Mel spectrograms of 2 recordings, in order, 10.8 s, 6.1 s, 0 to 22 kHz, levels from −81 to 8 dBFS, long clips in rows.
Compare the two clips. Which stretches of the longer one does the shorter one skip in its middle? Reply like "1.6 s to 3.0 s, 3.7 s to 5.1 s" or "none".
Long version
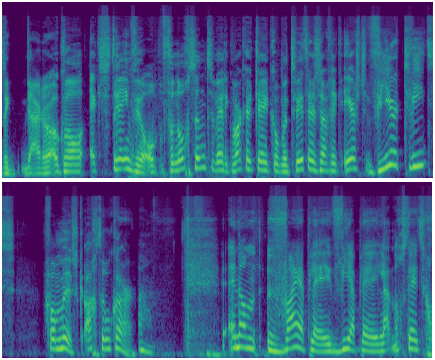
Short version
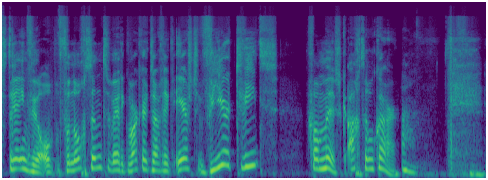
3.1 s to 3.9 s

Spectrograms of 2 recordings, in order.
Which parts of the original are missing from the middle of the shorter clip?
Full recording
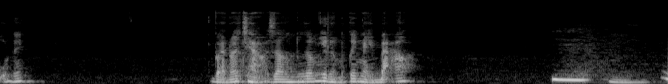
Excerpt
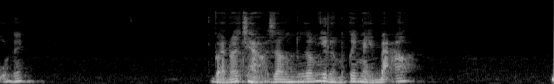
none

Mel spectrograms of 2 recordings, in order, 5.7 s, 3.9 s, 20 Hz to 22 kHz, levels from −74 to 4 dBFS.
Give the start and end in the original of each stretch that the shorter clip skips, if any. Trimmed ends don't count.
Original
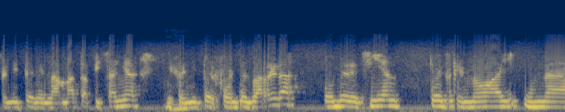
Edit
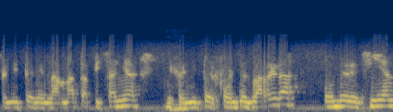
none

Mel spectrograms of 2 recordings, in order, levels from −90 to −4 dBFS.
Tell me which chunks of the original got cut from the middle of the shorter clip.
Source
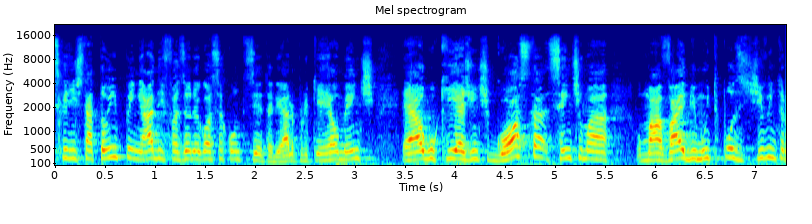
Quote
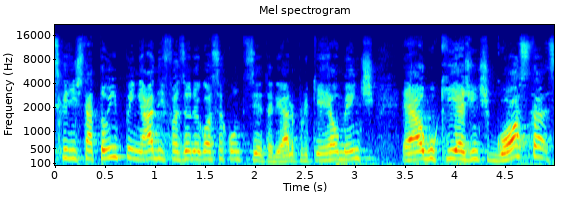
none

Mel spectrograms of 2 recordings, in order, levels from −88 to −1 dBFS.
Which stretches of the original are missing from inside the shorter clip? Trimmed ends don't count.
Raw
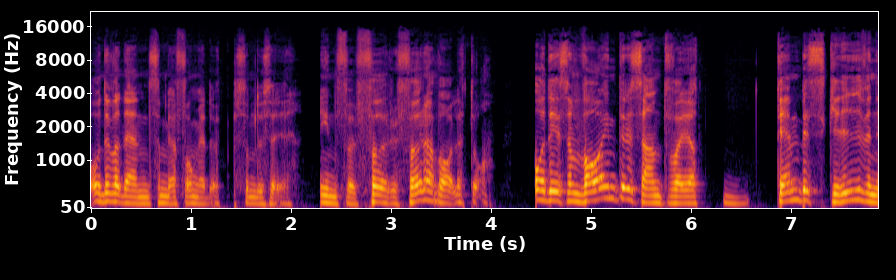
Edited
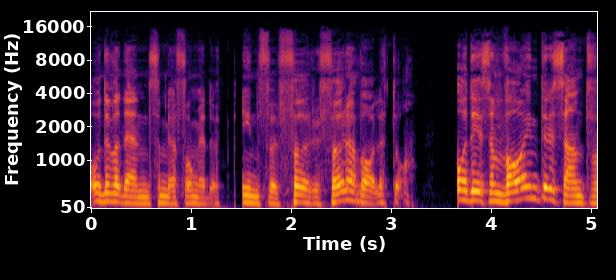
1.4 s to 2.2 s

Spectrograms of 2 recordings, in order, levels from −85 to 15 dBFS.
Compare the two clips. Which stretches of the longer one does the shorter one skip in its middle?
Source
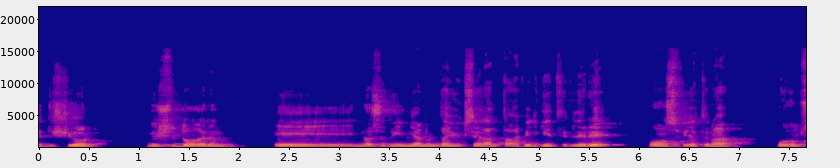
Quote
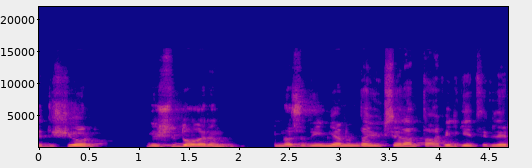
2.4 s to 3.2 s

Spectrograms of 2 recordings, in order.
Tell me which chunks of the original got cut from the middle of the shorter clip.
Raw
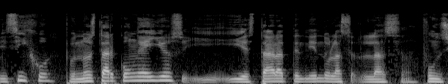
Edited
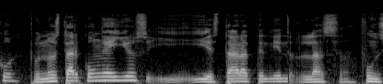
3.2 s to 3.5 s

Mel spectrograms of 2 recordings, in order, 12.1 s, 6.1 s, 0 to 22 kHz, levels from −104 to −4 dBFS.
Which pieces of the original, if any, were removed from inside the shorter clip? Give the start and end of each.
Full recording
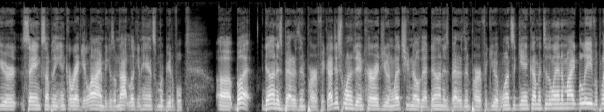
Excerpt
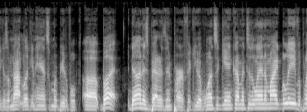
3.7 s to 4.3 s, 6.5 s to 9.8 s

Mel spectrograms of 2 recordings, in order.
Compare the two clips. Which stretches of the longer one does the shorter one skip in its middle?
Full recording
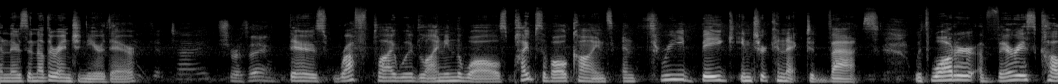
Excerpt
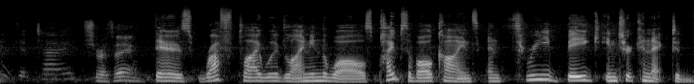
none

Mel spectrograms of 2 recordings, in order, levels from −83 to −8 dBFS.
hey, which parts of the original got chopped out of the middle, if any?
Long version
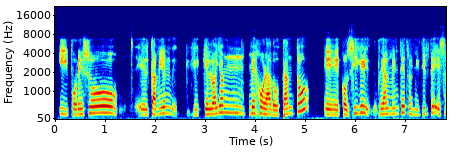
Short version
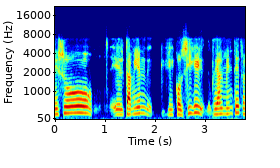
2.9 s to 5.7 s

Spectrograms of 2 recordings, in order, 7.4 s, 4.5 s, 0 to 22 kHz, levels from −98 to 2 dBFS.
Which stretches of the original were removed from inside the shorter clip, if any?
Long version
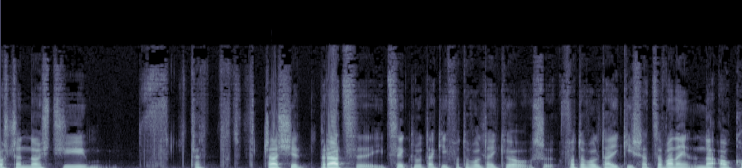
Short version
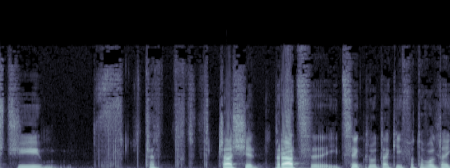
none

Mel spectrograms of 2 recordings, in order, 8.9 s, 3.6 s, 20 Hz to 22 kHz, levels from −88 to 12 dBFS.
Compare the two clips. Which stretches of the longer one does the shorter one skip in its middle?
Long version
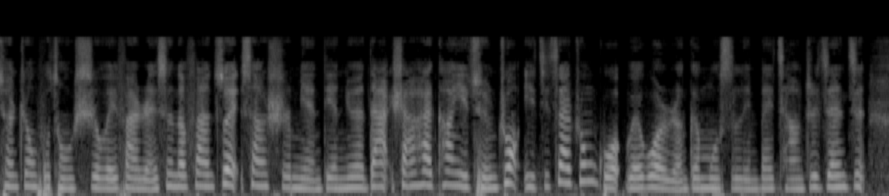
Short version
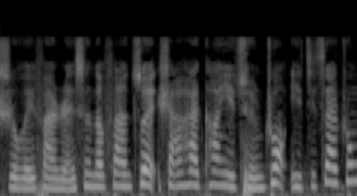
2.4 s to 3.9 s

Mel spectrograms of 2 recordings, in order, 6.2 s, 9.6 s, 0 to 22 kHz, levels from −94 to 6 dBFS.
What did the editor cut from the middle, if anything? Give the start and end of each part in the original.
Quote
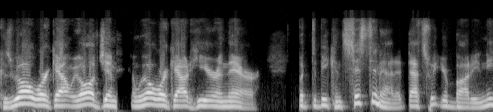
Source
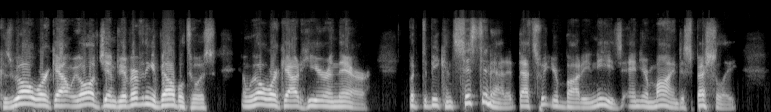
1.5 s to 2.8 s

